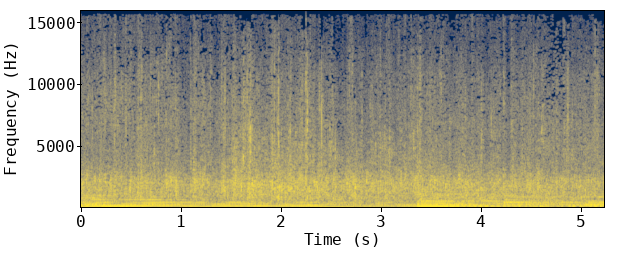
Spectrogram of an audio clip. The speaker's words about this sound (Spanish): Si es un aplauso para Jesús, vale la pena.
